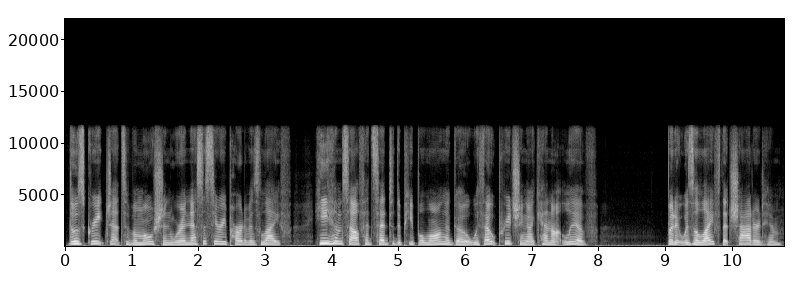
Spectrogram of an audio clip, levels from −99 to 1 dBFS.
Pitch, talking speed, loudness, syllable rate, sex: 205 Hz, 190 wpm, -20 LUFS, 5.2 syllables/s, female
